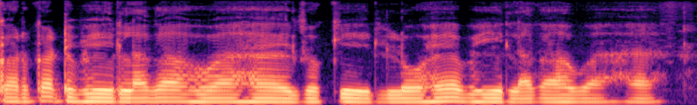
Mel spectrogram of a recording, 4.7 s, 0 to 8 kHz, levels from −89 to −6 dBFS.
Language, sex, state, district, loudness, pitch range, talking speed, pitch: Hindi, male, Jharkhand, Palamu, -14 LUFS, 100-110 Hz, 140 wpm, 105 Hz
